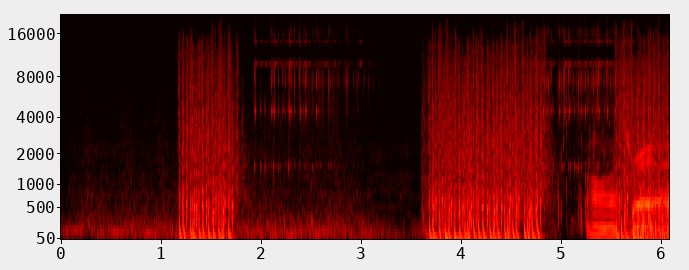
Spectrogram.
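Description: Rapid video-game gunfire in a playtest, two sustained bursts of loud, dense automatic shots separated by quieter stretches, with a voice talking faintly between and over them.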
